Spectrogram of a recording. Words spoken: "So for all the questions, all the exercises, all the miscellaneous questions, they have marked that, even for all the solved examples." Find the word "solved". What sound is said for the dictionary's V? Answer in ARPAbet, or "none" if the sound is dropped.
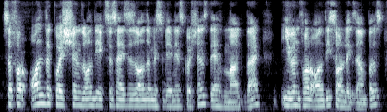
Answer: none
